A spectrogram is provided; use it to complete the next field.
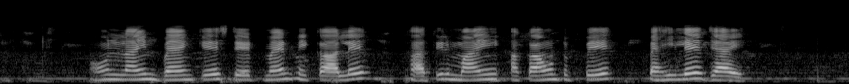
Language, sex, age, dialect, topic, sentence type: Bhojpuri, female, 36-40, Northern, banking, statement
